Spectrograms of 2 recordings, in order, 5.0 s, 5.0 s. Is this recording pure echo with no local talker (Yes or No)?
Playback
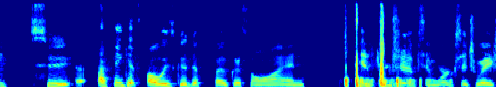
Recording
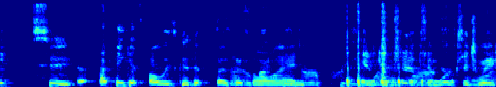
No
